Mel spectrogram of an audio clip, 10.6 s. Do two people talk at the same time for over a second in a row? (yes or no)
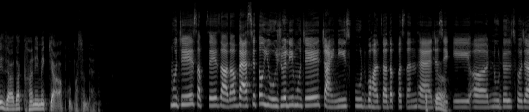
no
